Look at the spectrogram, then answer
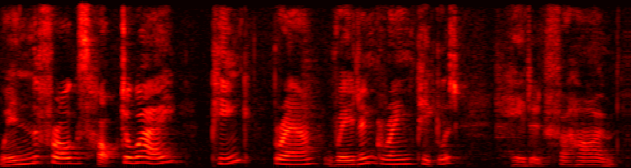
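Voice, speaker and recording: A woman reading a picture book aloud to young children as a storytime host, expressive, with hushed asides and questions to the listener. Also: medium pitch. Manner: animated, expressive, asks questions and pauses for answers.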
